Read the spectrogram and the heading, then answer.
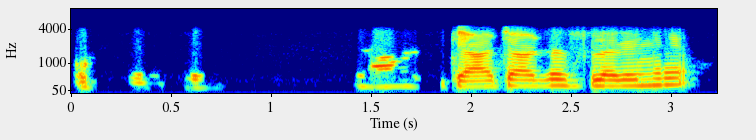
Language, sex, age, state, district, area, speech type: Urdu, male, 18-30, Telangana, Hyderabad, urban, conversation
